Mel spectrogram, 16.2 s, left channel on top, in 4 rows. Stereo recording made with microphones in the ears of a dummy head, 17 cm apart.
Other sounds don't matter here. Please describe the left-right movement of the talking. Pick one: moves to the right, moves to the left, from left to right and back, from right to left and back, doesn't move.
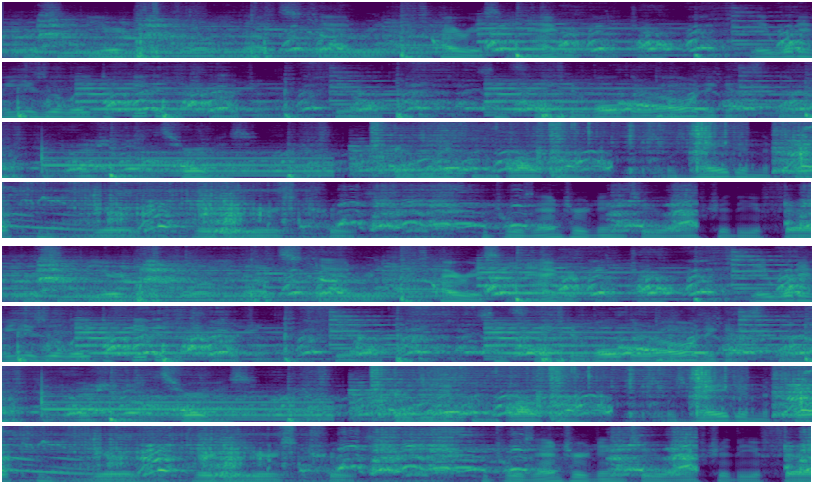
doesn't move.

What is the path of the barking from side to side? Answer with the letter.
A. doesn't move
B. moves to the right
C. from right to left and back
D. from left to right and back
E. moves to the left
A.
